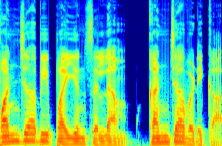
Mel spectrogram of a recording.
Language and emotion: Malayalam, neutral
